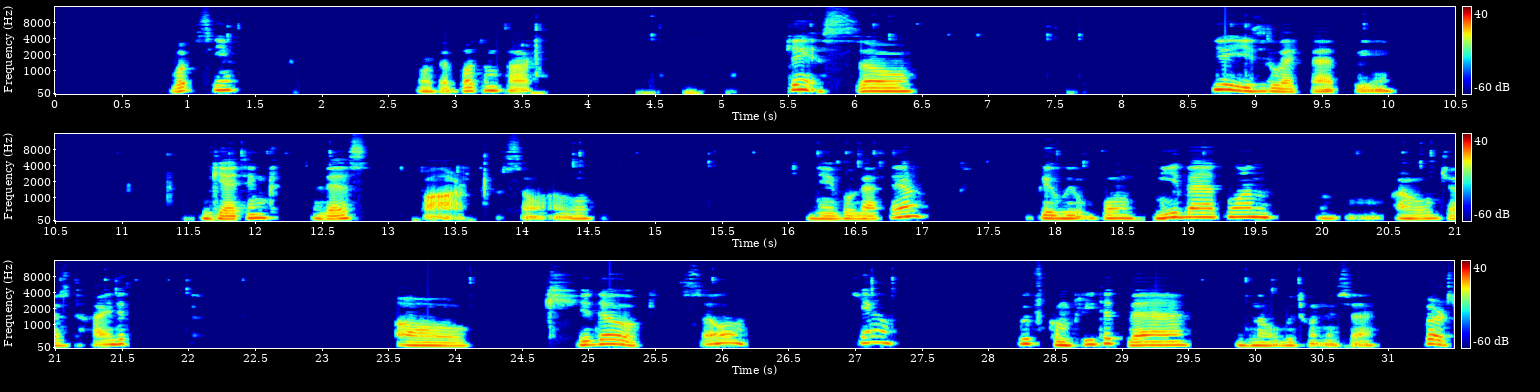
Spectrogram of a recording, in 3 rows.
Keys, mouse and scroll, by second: 1.4 double click, 1.6 w, 3.7 right click, 4.2 q, 4.7-5.3 scroll down 2, 4.8 q, 5.3 alt+click, 5.6 alt+middle click, 5.9 alt+right click, 6.2 alt+click, 6.9 alt+click, 7.9 alt+double click, 8.8 alt+middle click, 9.0 alt+click, 10.1 alt+click, 11.2 ctrl+1, 11.2 ctrl+scroll down 2, 11.8 alt+click, 12.0 alt+middle click, 12.3 alt+click, 13.1 ctrl+a, 13.5 ctrl+a, 14.7 alt+click, 15.0 alt+double click, 15.6 alt+right click, 15.8 alt+click, 16.1 alt+middle click, 16.3 alt+right click, 16.5 alt+click, 17.0 alt+middle click, 18.1 alt+middle click, 18.2 alt+click, 18.5-18.9 scroll down 2, 18.9 alt+right click, 20.1 middle click, 20.5 alt+right click, 20.7 alt+click, 21.0 alt+middle click, 21.2 alt+right click, 21.4 alt+click, 21.9 alt+click, 22.4 alt+middle click, 22.6 alt+scroll down 1, 22.8 alt+click, 23.1 alt+right click, 23.3 alt+click, 24.3 alt+middle click, 24.6 alt+click, 26.1 alt+scroll down 1, 26.5 alt+click, 26.8 alt+middle click, 27.1 alt+click, 27.4 alt+right click, 27.8 alt+middle click, 28.1 alt+click, 29.8 alt+middle click, 30.1 alt+click.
